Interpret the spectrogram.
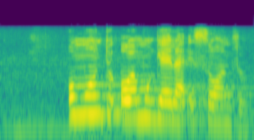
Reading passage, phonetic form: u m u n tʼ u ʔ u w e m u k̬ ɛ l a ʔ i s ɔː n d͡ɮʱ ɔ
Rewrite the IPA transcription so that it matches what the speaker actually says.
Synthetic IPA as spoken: u m u n tʼ u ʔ ɔ w e m u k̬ ɛ l a ʔ i s ɔː n d͡ɮʱ ɔ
